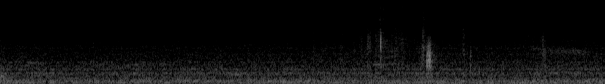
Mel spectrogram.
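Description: Quiet, steady room noise with two brief soft rustles about four seconds in, half a second apart, as a picture book's paper page is turned.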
